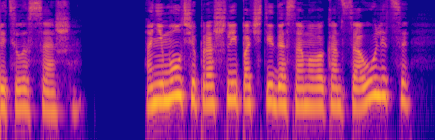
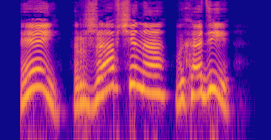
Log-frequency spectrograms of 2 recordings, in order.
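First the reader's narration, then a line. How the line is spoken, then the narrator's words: Dashing shout. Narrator (Russian): Залихватски крикнула Саша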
